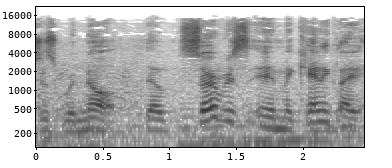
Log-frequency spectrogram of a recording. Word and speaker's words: Renault: It's spelled Renault in America, but over here, the T is silent, so it's just Renault.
